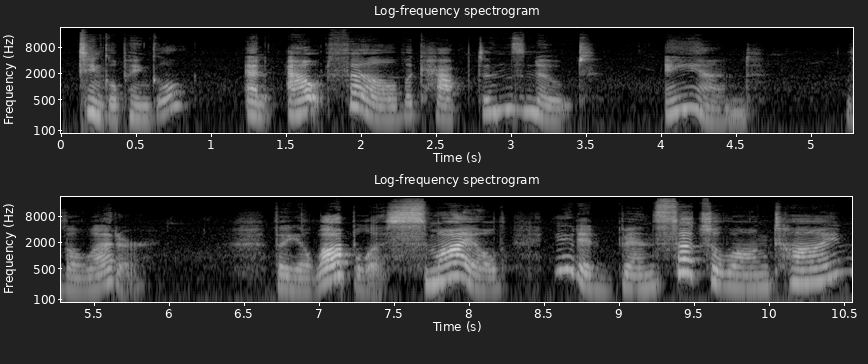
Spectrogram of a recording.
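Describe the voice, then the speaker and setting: A woman reads a children's storybook aloud with a very lively, swooping delivery. She takes her time, stretching words out expressively for young listeners. Her medium-pitched voice gives playful weight to the silly words. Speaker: storybook read-aloud reader. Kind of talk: animated children's picture-book read-aloud.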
